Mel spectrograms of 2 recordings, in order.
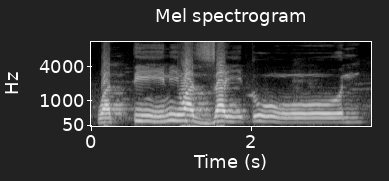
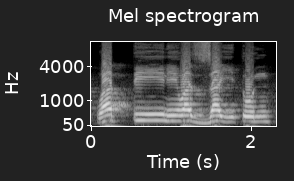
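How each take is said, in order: First: The vowel in the last syllable is held long. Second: The vowel in the last syllable is short. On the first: The speaker calls it right. "Tetap panjang meskipun kita nada cepat" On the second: The speaker calls it wrong. "Jangan dibaca"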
